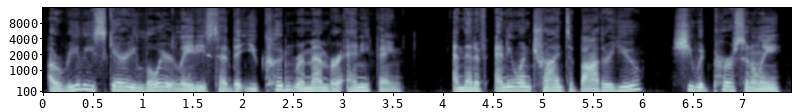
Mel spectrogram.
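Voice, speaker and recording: A man voicing a chatty, higher-pitched teenage schoolboy. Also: lively intonation, normal speed, a little mellow, dry recording, studio quality, lightly acted. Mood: amused. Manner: casual, talkative explaining. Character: Damien, chatty well-informed teenage schoolboy, apologetic and eager.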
